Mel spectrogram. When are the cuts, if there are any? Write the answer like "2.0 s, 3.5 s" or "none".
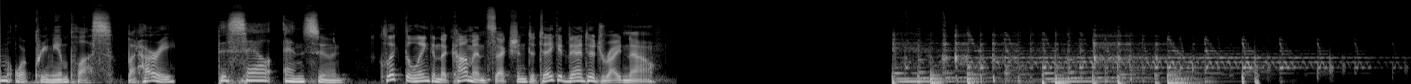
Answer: none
